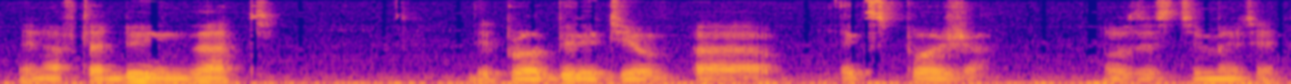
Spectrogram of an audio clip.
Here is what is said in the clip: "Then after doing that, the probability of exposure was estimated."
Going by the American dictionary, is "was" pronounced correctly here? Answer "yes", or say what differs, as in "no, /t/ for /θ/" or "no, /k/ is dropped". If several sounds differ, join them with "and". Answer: yes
